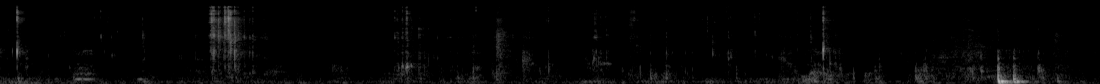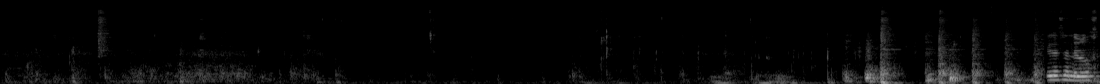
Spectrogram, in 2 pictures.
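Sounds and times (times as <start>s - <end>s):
crisp chips crunching: 1.9s - 2.8s.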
